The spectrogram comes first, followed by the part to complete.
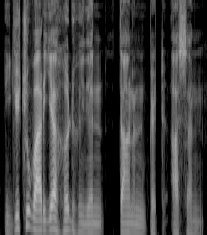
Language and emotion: Kashmiri, neutral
